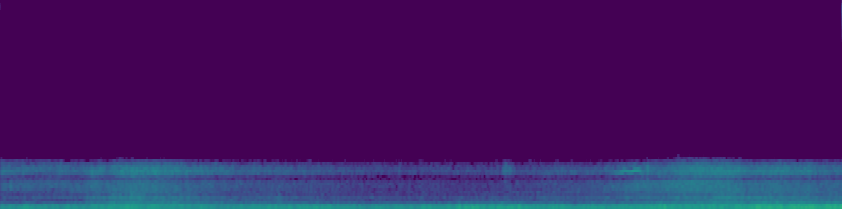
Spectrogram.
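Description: Wind buffeting the microphone in a steady low rumble, over small surf waves washing in the shallows.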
